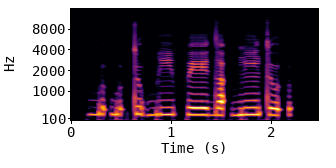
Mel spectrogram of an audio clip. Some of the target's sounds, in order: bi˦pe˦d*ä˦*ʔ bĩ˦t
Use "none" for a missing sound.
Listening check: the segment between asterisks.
ä˦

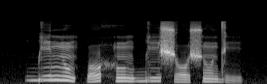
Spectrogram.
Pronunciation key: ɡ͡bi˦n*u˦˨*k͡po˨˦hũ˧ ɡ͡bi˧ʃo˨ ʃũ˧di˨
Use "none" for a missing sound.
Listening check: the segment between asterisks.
ũ˦˨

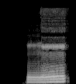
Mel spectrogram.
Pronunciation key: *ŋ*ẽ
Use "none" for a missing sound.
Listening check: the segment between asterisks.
ŋ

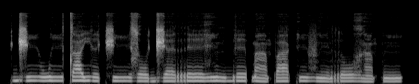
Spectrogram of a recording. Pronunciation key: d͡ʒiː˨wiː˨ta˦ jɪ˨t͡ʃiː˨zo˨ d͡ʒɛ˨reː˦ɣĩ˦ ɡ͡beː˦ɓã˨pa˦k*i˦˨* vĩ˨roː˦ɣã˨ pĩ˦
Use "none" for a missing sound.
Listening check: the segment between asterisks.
i˦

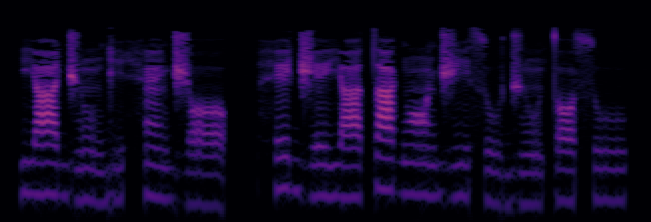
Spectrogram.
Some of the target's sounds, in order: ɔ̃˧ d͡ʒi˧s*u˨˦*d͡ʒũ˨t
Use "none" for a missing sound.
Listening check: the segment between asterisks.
u˨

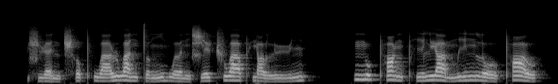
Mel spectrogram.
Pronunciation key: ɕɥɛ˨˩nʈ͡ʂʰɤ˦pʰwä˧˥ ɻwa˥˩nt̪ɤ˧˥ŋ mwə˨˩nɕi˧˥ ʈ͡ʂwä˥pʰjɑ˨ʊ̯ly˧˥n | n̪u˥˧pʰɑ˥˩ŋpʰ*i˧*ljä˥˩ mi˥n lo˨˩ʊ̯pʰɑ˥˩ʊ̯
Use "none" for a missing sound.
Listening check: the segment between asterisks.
i˧˥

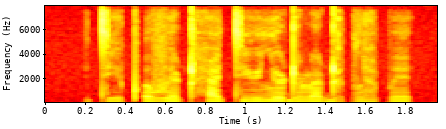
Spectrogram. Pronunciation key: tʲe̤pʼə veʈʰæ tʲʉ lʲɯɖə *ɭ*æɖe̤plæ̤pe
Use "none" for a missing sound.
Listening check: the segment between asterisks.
ɭ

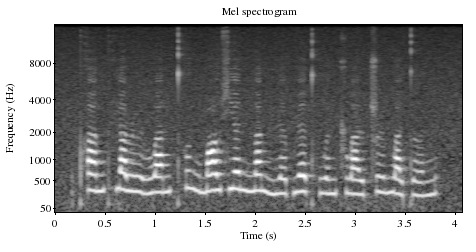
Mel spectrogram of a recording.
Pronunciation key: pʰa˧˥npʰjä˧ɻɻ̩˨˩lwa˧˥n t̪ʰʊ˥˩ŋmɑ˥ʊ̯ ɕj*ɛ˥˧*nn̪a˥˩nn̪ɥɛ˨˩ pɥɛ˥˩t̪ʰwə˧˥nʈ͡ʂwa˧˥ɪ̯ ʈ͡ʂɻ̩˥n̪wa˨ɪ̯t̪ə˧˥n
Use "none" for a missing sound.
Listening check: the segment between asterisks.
ɛ˥˧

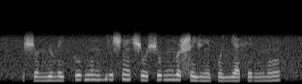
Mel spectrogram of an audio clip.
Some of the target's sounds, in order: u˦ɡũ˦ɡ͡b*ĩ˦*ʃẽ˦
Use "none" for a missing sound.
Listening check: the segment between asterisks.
i˦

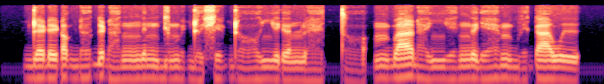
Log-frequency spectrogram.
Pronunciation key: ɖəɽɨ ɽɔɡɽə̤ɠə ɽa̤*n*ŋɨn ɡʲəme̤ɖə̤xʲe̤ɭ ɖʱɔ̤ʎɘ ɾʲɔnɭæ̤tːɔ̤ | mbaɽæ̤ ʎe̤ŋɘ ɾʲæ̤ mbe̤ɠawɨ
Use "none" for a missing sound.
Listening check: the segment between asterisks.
n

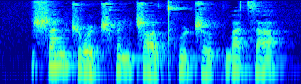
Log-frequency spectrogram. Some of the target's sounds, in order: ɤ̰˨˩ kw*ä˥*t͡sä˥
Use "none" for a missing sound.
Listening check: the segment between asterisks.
ä˥˩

